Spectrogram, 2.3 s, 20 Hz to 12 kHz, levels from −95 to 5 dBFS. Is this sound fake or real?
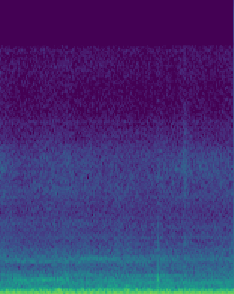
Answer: fake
